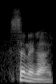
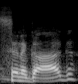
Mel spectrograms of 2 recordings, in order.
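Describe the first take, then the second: First: The stress is on the first syllable. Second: The stress is not on the first syllable. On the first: The speaker calls it right. "In English, the emphasis is on the first syllable" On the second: The speaker calls it wrong. "Not synagogue"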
